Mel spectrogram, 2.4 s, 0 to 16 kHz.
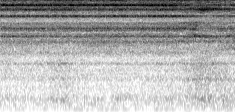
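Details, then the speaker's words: A steady rushing hiss of oxygen flowing through a simple mask-mounted CPAP/PEEP valve setup for COVID-19, giving about 15–20 cmH2O with fast flow recovery. No patient is present. Finding: oxygen flow hiss through CPAP/PEEP device. "There's plenty of flow on this device, and there's obviously plenty of CPAP and PEEP that it's emitting. Plenty enough."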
